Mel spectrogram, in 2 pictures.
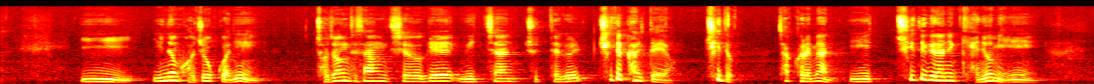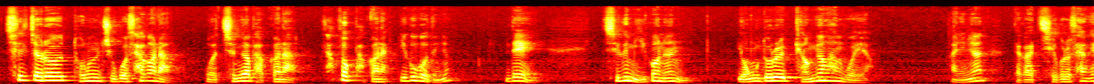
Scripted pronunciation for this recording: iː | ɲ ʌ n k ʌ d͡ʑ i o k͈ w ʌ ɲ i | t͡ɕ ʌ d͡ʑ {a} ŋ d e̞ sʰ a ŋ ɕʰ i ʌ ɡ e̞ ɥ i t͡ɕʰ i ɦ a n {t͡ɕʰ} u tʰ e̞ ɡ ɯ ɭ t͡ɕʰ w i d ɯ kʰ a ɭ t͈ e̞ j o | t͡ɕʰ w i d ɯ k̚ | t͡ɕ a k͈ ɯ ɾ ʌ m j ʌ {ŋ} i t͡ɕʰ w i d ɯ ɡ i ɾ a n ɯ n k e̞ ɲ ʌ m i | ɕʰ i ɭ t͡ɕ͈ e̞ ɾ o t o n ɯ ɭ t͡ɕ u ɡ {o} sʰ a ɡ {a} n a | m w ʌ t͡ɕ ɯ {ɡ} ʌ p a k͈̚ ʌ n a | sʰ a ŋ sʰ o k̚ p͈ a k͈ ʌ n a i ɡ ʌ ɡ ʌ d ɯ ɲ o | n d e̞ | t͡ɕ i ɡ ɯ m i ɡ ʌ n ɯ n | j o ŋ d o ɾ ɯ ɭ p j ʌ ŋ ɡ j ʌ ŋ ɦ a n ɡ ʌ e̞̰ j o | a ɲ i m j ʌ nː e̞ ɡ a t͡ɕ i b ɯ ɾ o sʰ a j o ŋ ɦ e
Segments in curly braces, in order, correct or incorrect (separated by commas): incorrect, incorrect, incorrect, correct, incorrect, incorrect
